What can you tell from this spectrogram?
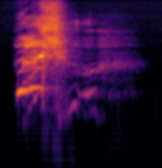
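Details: Allergy sneezing despite taking antihistamines, a severe allergy flare: a single sharp sneeze, a quick intake then an explosive burst that fades.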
